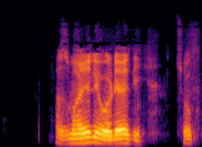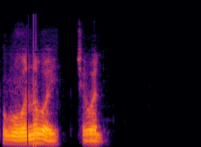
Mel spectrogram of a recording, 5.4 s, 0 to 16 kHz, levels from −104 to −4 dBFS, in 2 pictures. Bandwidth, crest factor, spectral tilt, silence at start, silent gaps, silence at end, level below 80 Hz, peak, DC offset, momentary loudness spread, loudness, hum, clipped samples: 5.4 kHz; 18 dB; -7.5 dB/octave; 0.75 s; 2.26-2.34 s, 3.66-3.72 s; 1.35 s; -64 dBFS; -4 dBFS; under 0.1%; 19 LU; -20 LUFS; none; under 0.1%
